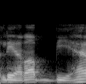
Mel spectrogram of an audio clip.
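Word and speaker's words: لربها: Kemudian paling di ayat 2 lirabbiha huruf rnya tebal ya. Lirabbiha ro. ro gitu ya. Ro.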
